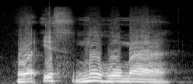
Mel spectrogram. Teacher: اس سا کو ہلانا نہیں، ساکن کو ہلانا نہیں، ہلانا یعنی قلقلہ نہیں کرنا۔ ما مد منفصل ہے، تین الف کے برابر کھینچ کر پڑھیں گے۔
